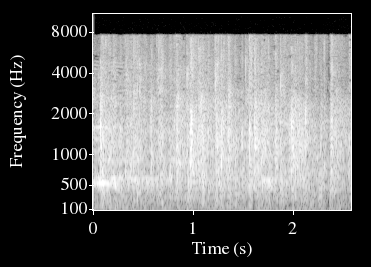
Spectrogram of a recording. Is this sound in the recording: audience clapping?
yes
